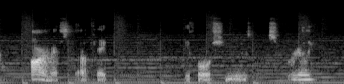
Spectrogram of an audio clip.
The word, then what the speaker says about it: Armas: I think it's just Armas. Armas, okay.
